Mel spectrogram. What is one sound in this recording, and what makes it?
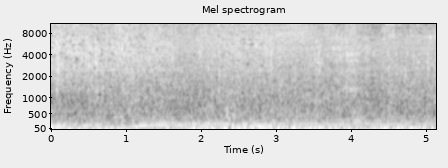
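A heavy tank engine rumbles steadily.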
